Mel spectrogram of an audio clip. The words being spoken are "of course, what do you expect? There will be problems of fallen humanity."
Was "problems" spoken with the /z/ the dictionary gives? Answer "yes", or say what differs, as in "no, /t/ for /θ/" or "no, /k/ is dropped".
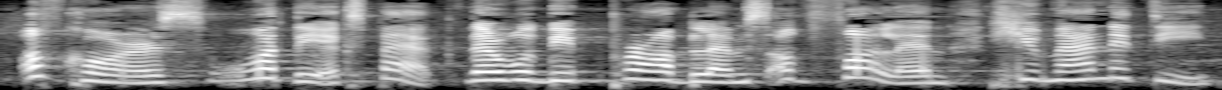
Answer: no, /s/ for /z/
